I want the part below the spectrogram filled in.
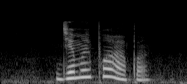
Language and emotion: Russian, neutral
